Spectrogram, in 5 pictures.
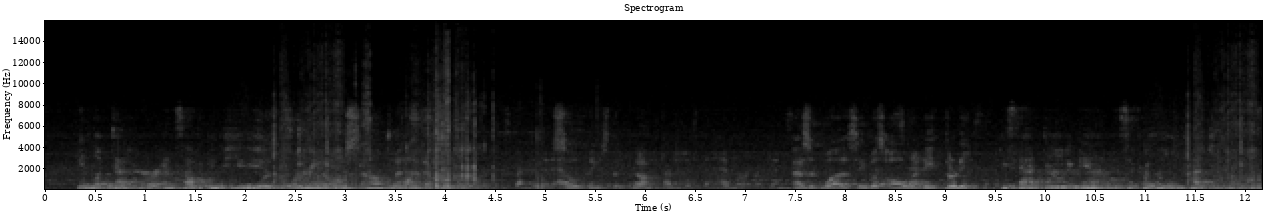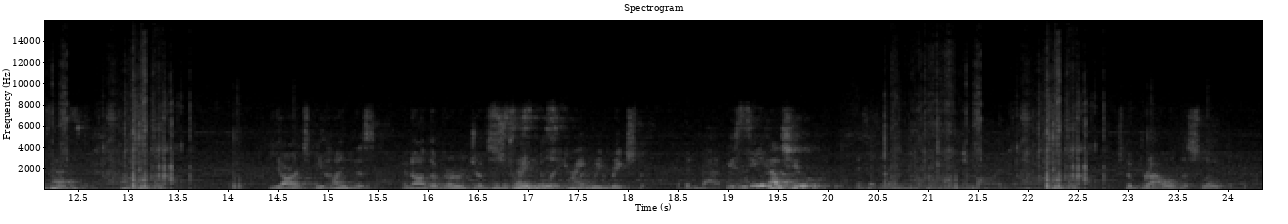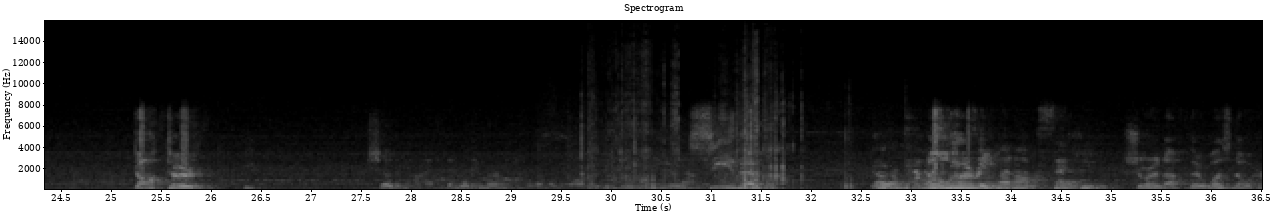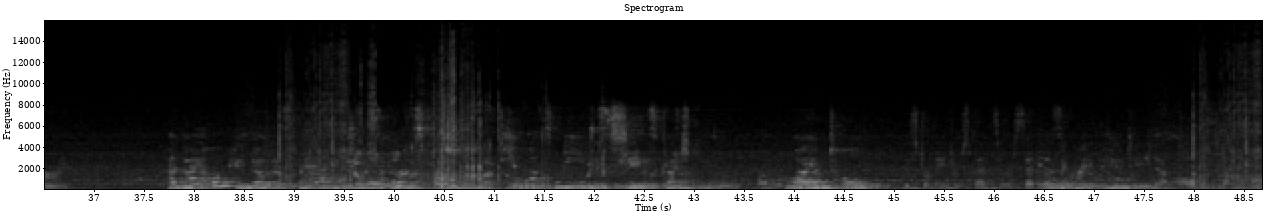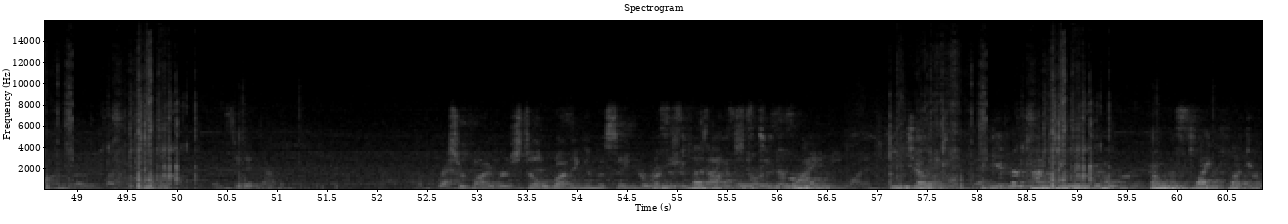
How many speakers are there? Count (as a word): three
